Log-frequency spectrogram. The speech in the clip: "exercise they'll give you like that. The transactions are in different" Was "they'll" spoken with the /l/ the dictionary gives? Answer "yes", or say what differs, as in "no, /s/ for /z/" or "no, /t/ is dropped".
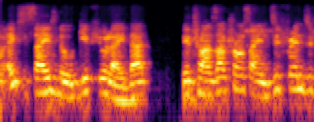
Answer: no, /w/ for /l/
